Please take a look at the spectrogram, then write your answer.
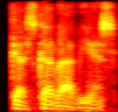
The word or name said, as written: cascarrabias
